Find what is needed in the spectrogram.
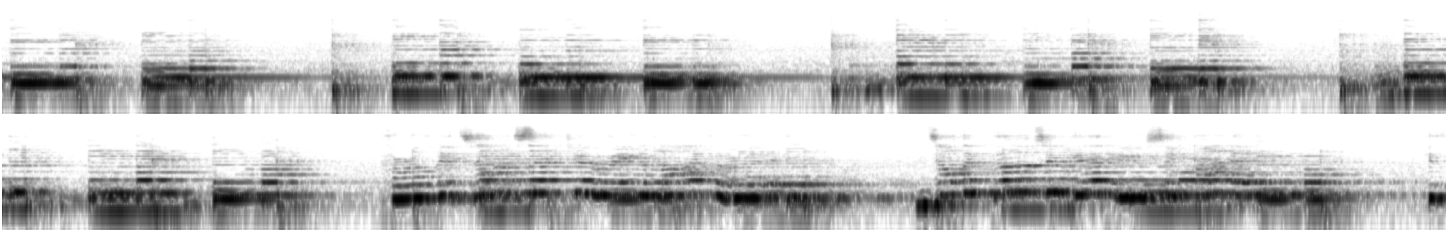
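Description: Live acoustic guitar playing a repeating picked chord pattern, with a woman's voice singing over it in the second half.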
